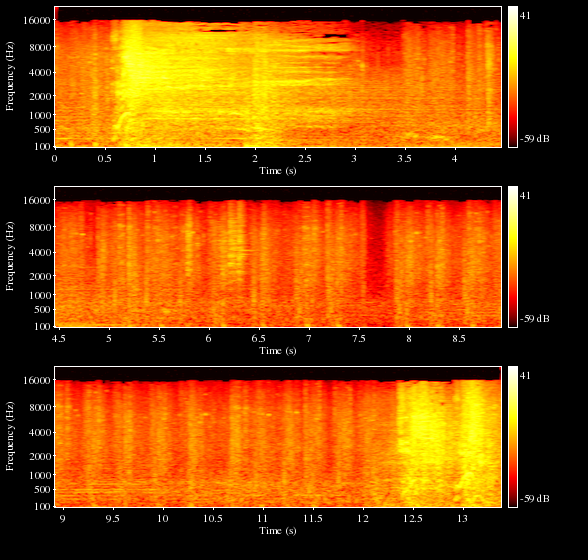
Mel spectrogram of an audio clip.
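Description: A sword slashes and clangs in combat.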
